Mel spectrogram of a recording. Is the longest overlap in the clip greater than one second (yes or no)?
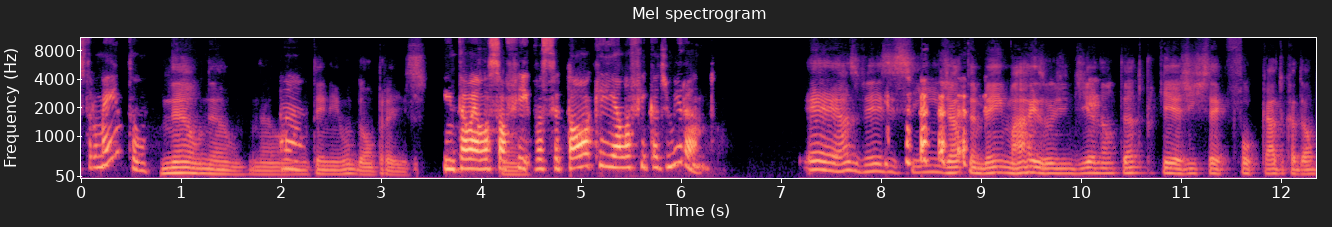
no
